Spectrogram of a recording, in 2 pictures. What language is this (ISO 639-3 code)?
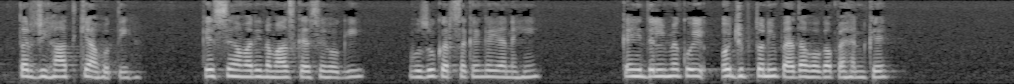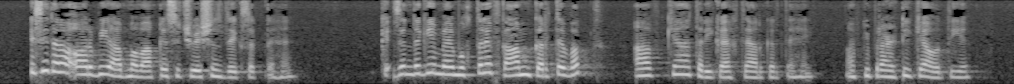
urd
